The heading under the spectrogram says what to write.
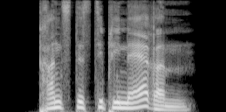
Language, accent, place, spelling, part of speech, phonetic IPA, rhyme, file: German, Germany, Berlin, transdisziplinärem, adjective, [ˌtʁansdɪst͡sipliˈnɛːʁəm], -ɛːʁəm, De-transdisziplinärem.ogg
- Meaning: strong dative masculine/neuter singular of transdisziplinär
